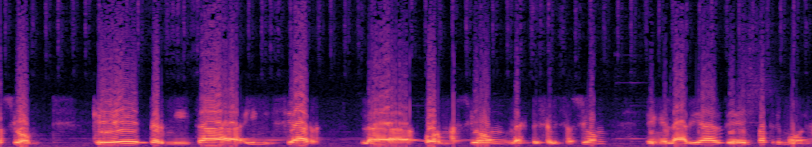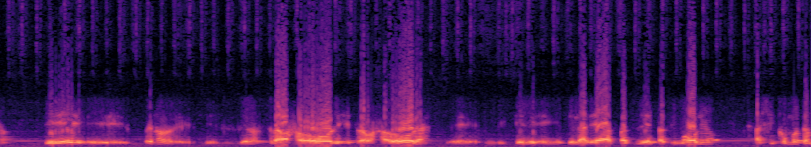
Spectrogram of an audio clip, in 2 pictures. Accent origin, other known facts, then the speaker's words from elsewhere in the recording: Venezuela; nos identifica como venezolanas, como venezolanos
